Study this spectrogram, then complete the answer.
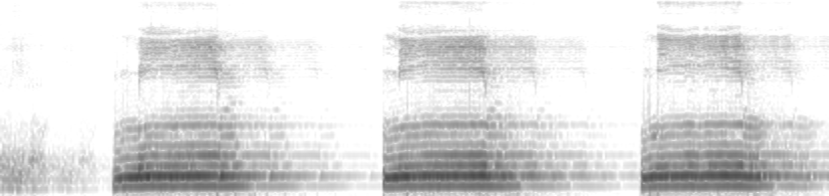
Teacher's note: میم کے مخرج کی ادائیگی دونوں ہونٹوں کے خشک حصے سے ہوتی ہے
